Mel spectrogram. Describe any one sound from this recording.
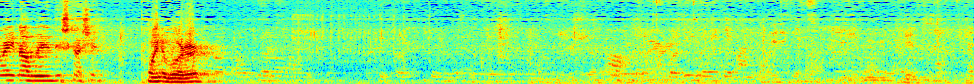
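A middle-aged woman speaks quietly.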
